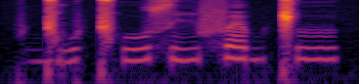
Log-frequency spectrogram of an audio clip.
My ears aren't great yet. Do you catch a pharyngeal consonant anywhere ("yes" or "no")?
no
